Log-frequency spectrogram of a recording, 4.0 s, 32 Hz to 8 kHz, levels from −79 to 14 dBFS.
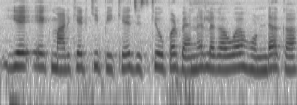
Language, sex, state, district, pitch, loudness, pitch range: Hindi, female, Chhattisgarh, Balrampur, 225 Hz, -17 LUFS, 210-235 Hz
